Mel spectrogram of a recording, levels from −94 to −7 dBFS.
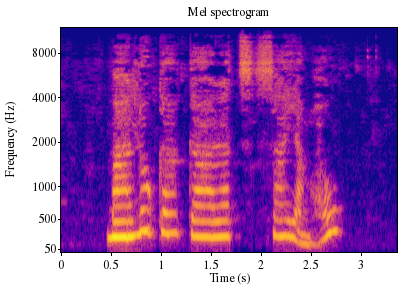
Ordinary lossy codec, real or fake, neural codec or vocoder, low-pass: Opus, 64 kbps; fake; vocoder, 44.1 kHz, 128 mel bands every 256 samples, BigVGAN v2; 10.8 kHz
